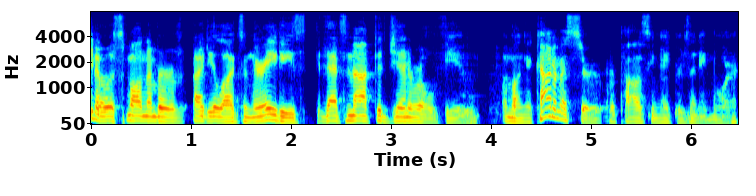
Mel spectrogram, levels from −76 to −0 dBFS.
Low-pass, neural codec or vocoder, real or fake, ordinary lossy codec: 7.2 kHz; codec, 44.1 kHz, 2.6 kbps, SNAC; fake; MP3, 48 kbps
